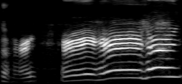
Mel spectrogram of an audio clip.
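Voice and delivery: very high, loud cartoon voice, each "hey" stretched out. Told he sounds like Fat Albert, he answers in a Fat Albert voice. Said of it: "this is not a Fat Albert from my childhood".

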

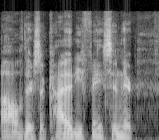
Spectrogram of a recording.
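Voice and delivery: ordinary delivery

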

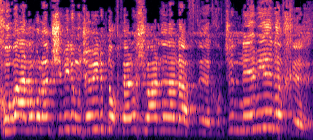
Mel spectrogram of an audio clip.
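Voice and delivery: high-pitched shouting.

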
